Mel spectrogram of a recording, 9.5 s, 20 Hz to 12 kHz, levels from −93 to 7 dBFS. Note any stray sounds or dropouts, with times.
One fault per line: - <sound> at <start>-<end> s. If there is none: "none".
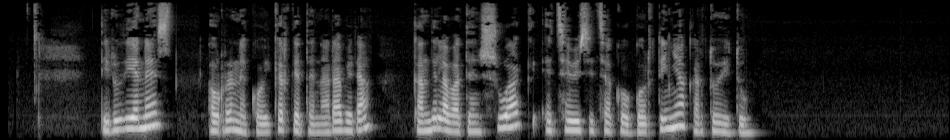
none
